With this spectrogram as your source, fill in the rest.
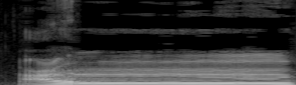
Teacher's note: یہاں پہ نوز میں ساؤنڈ لے کے جائیں گے اخفا کریں گے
